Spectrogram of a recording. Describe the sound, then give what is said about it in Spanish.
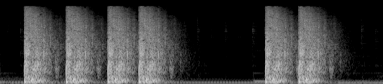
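Six sharp, loud gunshots ring out: four fired in quick succession, a brief pause, then two more, each with a short echoing tail. No one speaks. These are the shots that killed Brazilian pastor Anderson do Carmo, husband of federal deputy Flordelis dos Santos. “De repente, disparos.”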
